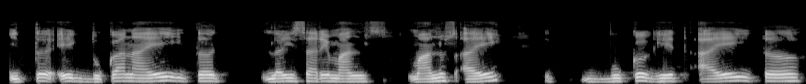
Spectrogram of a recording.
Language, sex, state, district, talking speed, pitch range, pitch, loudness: Marathi, male, Maharashtra, Chandrapur, 105 wpm, 140-160 Hz, 150 Hz, -15 LUFS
